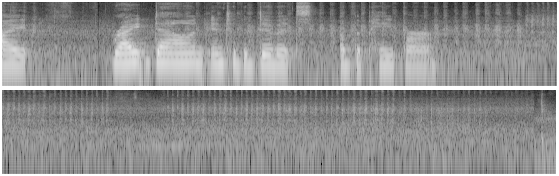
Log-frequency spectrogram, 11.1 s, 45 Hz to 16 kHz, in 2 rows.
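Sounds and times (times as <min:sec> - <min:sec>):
blending stump rubbing paper: 0:02.2 - 0:10.9.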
